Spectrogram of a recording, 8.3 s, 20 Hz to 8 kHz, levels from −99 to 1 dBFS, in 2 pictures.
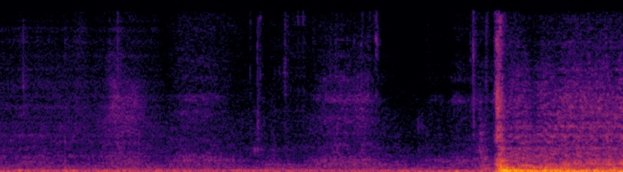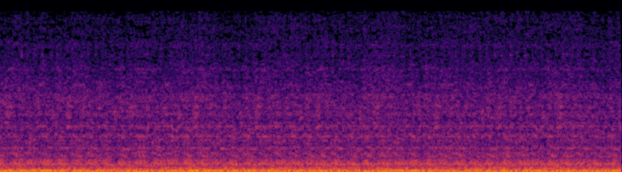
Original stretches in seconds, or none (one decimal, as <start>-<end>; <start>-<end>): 1.1-8.3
